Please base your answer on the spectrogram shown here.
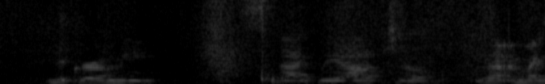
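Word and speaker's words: Sbagliato: going around about Negroni Spagliata. Am I pronouncing that correctly? Spagliato. Oh my god, that was so wrong.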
